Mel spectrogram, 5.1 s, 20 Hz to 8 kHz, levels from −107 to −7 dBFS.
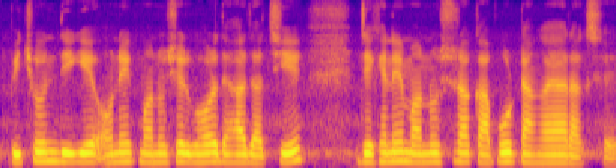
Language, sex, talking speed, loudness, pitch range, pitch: Bengali, male, 140 wpm, -15 LUFS, 145-160 Hz, 150 Hz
